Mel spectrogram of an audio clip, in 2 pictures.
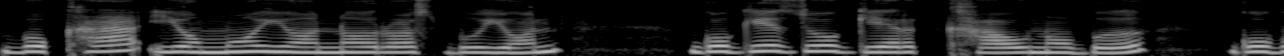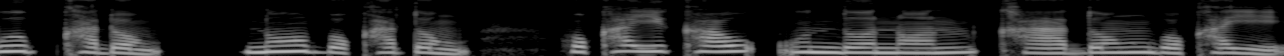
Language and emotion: Bodo, neutral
